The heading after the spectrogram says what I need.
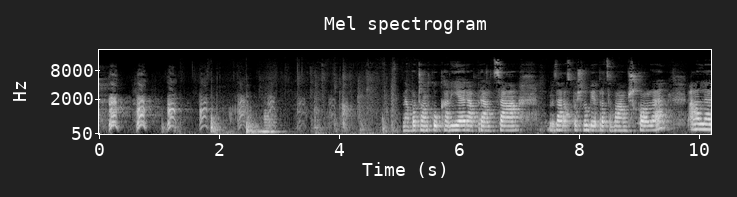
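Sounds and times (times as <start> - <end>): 
Belgian shepherd dog barking and yelping: 0.1 - 4.2
speech: 5.1 - 10.1.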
